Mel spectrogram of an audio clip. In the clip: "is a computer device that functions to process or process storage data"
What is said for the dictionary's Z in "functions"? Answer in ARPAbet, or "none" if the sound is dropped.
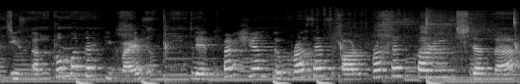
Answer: none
